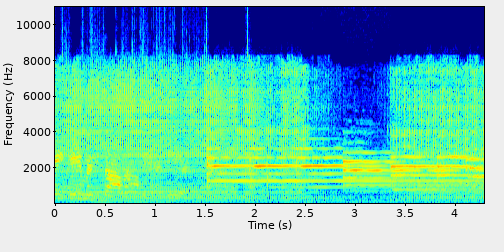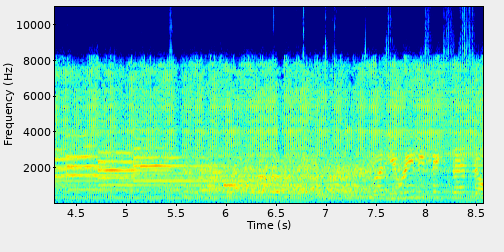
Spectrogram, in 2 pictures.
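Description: A doorbell plays a long, tinkling chime melody that rings on for several seconds over a steady low hum.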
